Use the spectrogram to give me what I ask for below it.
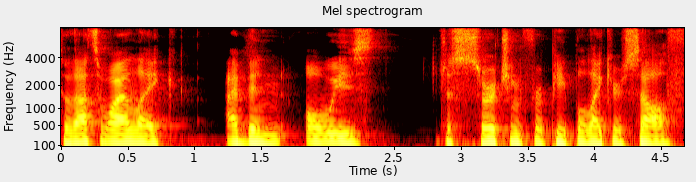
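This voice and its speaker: The recording is very clean, with a silent background. A man speaks at a moderate pace and medium pitch, his tone dark and mellow and somewhat breathy. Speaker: podcast host. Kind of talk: casual chat. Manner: monotone; laid back.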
